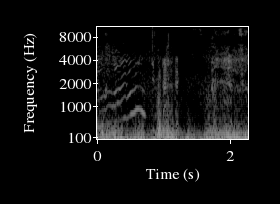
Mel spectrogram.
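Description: A rider's high-pitched squeal that rises and wavers in pitch for about half a second at the start, over wind rushing on the ride-mounted microphone as the slingshot capsule flies through the air.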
